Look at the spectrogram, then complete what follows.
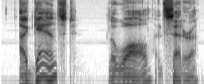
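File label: "against", male, English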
